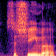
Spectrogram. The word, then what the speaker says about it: Tsushima: You play as Jin Sakai, the last samurai on the island of Tsushima. Yeah, that's how you say it. Shush, like a shh.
